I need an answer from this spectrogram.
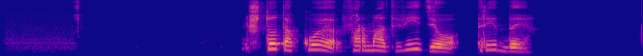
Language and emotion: Russian, neutral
